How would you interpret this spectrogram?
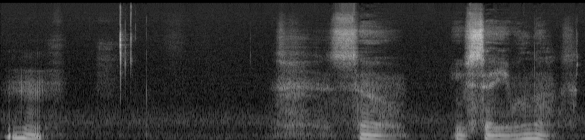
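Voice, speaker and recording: A man playing a haughty, vengeful dragon god in an ASMR roleplay, speaking with deliberate, disdainful menace and often slipping into whispers. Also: lowish voice, steady tone, slight background noise. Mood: condescending, bored.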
